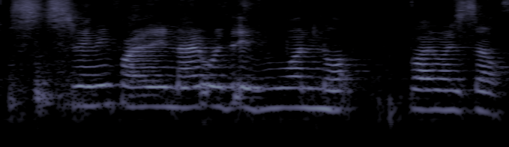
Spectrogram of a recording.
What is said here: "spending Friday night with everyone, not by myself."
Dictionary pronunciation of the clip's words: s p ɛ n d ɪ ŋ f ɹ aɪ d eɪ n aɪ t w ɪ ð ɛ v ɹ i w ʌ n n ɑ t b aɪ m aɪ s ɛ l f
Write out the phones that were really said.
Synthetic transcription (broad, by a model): s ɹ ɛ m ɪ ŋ f aɪ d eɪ n aɪ t w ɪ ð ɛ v ɹ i w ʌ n n ɑ t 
